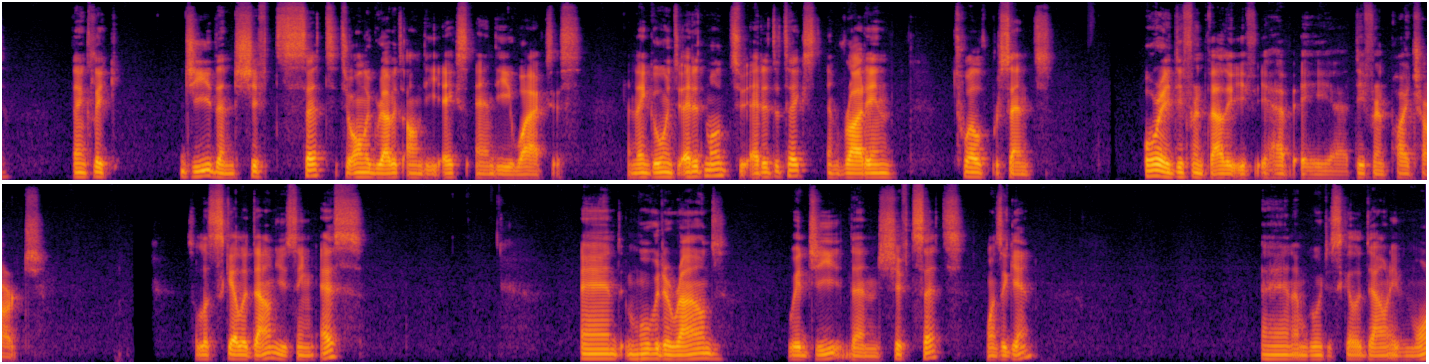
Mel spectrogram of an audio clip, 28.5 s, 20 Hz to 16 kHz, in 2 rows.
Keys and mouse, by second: 3.9 Tab, 4.5-4.8 BackSpace, 5.0 BackSpace, 7.0 1, 7.1 2, 10.7 shift+5, 12.9 Tab, 14.0 shift+z, 16.4 s, 19.8 g, 25.8 r.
